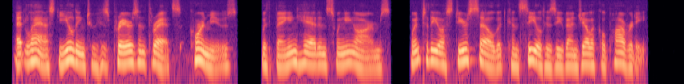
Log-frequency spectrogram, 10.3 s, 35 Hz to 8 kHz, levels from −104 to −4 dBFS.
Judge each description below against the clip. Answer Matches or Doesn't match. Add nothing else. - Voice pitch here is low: Matches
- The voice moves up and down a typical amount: Matches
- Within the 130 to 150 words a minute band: Matches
